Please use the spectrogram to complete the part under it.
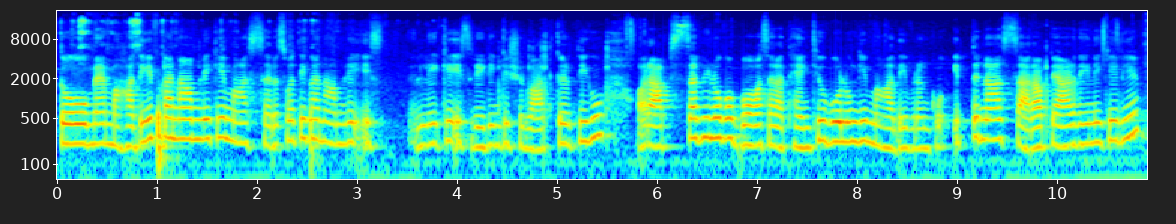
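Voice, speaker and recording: A tarot card reader from North India, nursing a cold and a stuffy nose, does a casual reading for the camera. She speaks at normal speed in a mid-range voice, chatting away, repeating phrases, and chanting between cards.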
